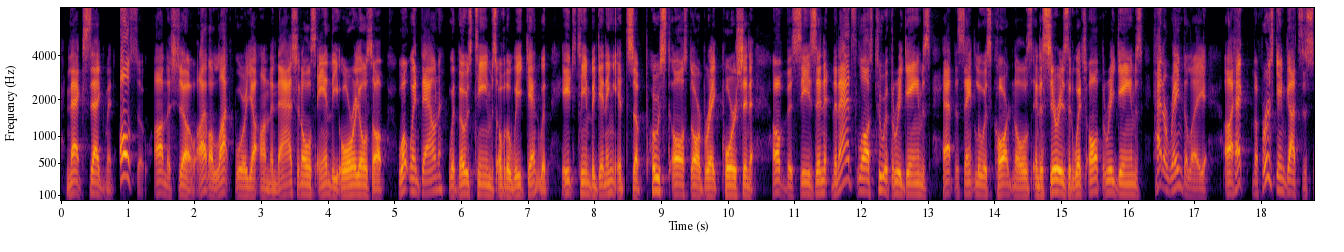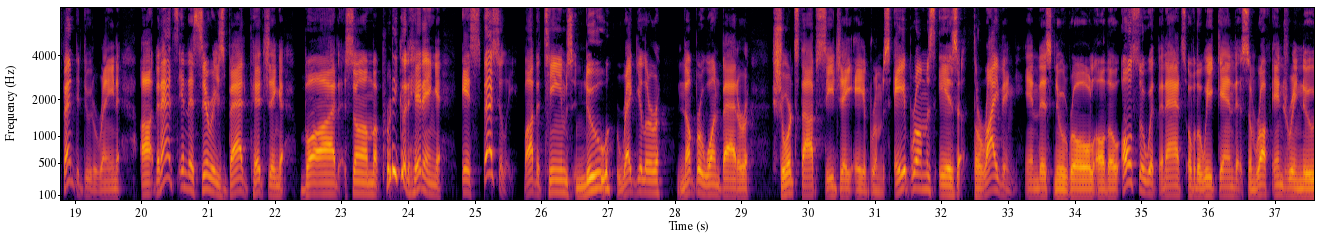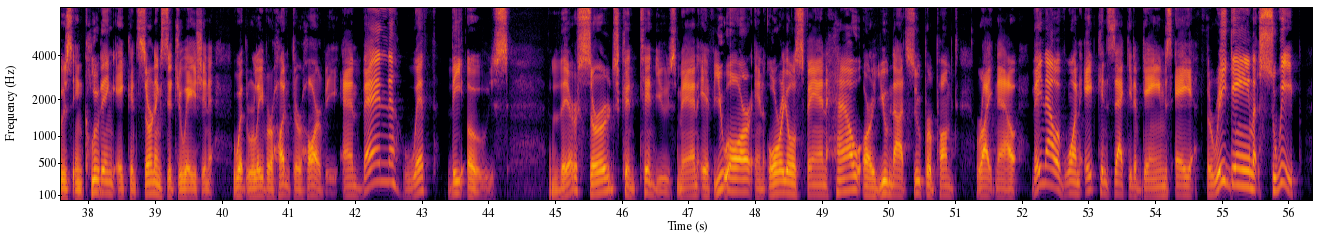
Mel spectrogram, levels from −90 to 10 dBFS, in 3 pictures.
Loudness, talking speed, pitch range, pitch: -16 LUFS, 170 wpm, 105-150 Hz, 120 Hz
